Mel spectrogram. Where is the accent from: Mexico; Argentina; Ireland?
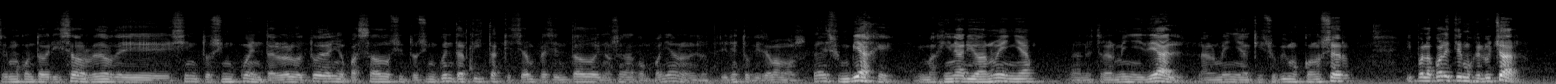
Argentina; Buenos Aires; Si bien somos argentinos también, tenemos doble nacionalidad, doble formación y luchamos por y bregamos por desarrollo nuestro personal, integrar en todos los aspectos, acá como porteños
